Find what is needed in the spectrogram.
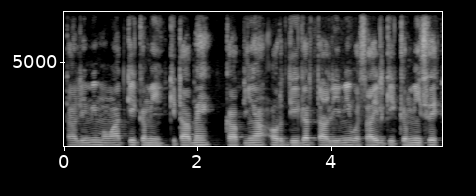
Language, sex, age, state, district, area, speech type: Urdu, male, 18-30, Uttar Pradesh, Balrampur, rural, spontaneous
